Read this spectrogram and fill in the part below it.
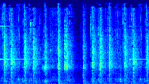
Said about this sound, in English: We would wake up to the sound of her typing at an astonishing speed on her Smith Corona typewriter.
